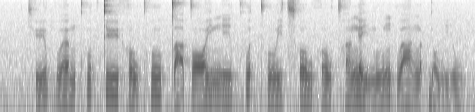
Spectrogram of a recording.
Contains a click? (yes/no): no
